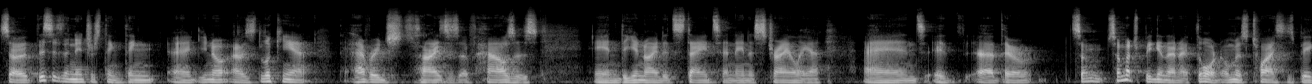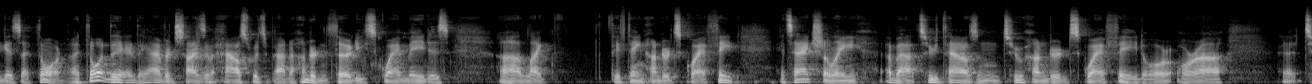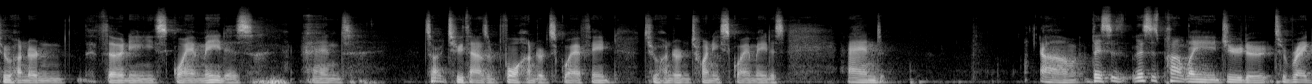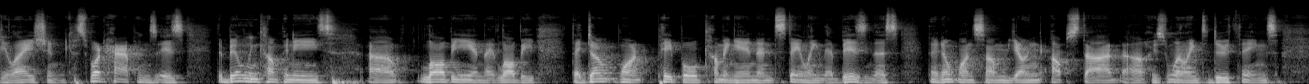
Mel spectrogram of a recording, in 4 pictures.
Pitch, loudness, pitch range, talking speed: 100 Hz, -20 LUFS, 90-115 Hz, 150 wpm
